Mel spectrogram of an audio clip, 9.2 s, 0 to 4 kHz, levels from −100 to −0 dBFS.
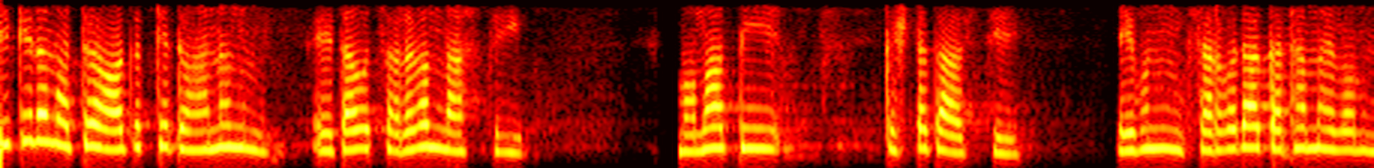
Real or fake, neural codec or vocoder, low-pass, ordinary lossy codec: fake; codec, 24 kHz, 0.9 kbps, WavTokenizer, medium speech release version 1; 3.6 kHz; none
